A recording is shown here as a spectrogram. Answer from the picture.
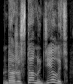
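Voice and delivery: put-on high, resolute girl voice; sigh, then insist like a child; stubborn little girl. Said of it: "с глубоким вздохом произнесла".

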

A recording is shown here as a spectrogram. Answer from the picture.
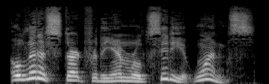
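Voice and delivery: high, eager urging; Dorothy crying out. Acted. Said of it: "cried Dorothy".

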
